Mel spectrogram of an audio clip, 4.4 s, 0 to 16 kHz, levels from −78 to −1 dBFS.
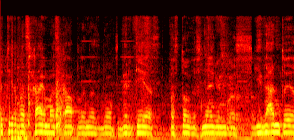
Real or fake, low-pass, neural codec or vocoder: real; 10.8 kHz; none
